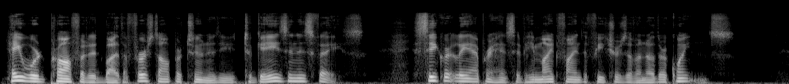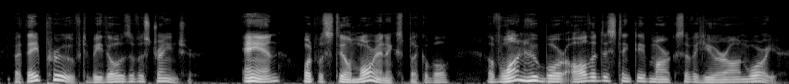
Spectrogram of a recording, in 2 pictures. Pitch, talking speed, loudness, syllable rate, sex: 120 Hz, 180 wpm, -19 LUFS, 5.9 syllables/s, male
